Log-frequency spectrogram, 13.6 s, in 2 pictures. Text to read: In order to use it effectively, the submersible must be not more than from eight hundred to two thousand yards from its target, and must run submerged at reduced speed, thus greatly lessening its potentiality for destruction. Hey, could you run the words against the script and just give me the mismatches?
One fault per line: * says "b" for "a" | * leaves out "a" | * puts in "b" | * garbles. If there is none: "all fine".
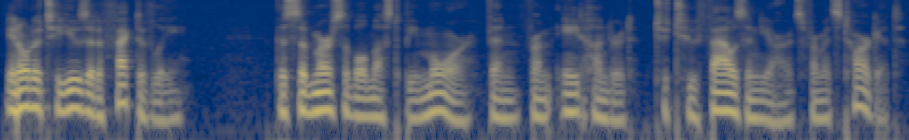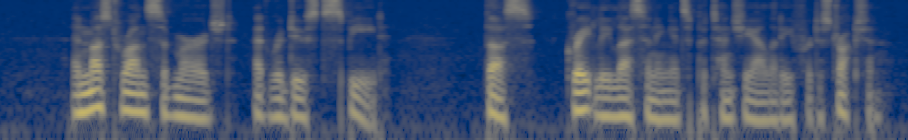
* leaves out "not"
